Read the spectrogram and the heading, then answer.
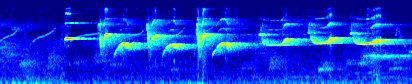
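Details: Asian pied starling singing in a training master recording: loud, rapid run of downward-sweeping whistled notes, each sliding into a level high whistle, delivered in quick succession for about two and a half seconds.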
